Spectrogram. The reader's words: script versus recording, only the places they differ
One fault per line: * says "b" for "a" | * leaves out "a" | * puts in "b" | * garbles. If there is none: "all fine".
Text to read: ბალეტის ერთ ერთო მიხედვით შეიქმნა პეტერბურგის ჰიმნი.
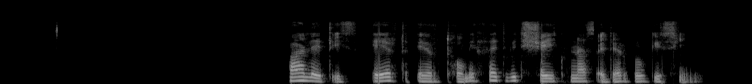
all fine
